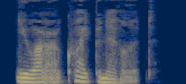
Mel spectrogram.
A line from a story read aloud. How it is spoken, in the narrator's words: he says dryly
